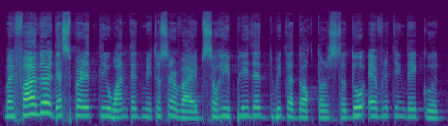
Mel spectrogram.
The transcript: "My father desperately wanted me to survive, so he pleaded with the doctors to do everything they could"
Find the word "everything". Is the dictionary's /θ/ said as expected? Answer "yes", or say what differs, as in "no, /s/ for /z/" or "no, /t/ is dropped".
no, /t/ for /θ/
